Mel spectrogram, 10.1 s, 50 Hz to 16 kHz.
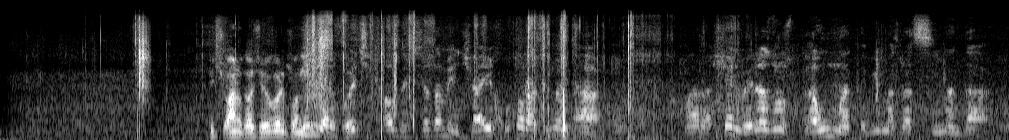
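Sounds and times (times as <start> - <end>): camera handling noise: 0.2 - 2.2, 3.0 - 7.5
rub against microphone: 2.7 - 8.0.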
